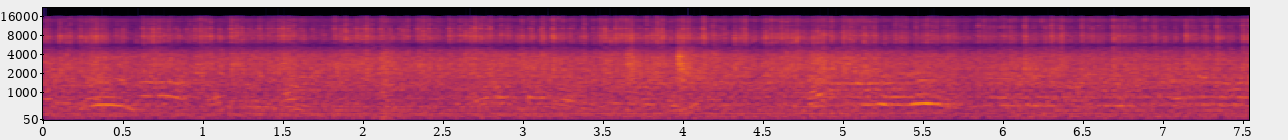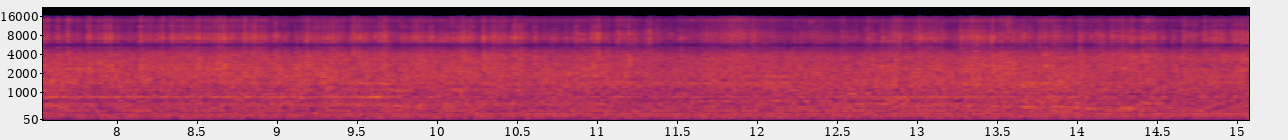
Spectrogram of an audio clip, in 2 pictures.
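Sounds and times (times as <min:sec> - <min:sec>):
grinding mill running: 0:00.0 - 0:15.0
low mechanical hum: 0:00.0 - 0:15.0.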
